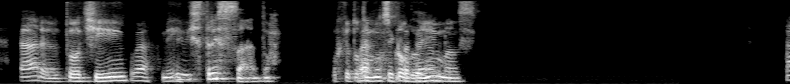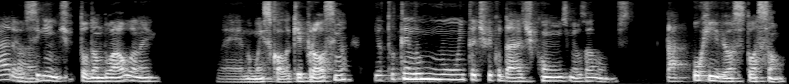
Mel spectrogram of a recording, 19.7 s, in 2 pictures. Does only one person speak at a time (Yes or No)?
No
